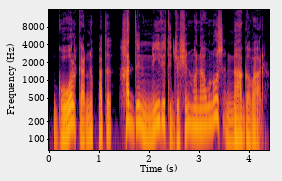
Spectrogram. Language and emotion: Kashmiri, disgusted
